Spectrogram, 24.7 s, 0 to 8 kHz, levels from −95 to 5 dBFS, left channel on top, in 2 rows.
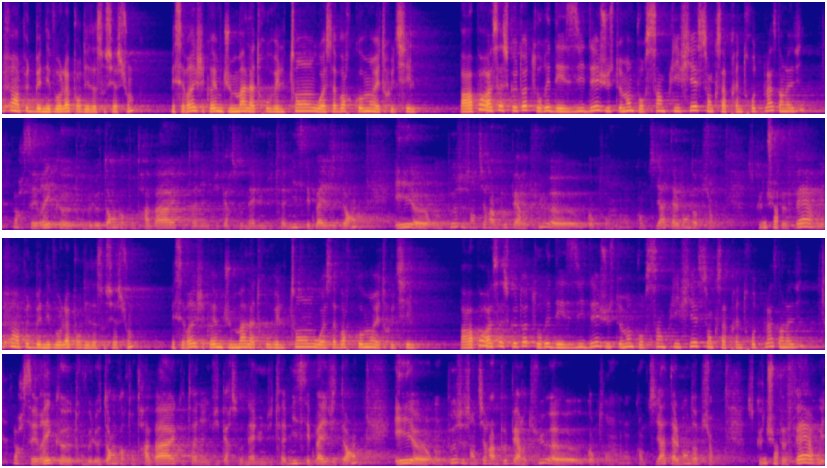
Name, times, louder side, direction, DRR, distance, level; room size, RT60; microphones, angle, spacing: voice 1, 0.0-2.0 2.5-6.2 6.9-12.0 23.7-23.8, left 2 dB, 45° left, 12 dB, 0.7 m, -19 dB
voice 2, 12.3-24.6, right 3 dB, 80° right, 6 dB, 1.6 m, -29 dB
28.5 x 17.5 x 9.8 m, 2.6 s
head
